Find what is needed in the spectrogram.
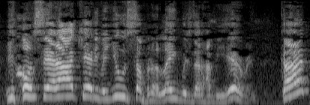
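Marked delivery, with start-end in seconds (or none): none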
